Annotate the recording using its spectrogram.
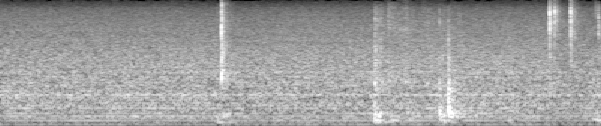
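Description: A few light clicks and taps of hands handling a clay-covered foam-and-wire sculpture armature: one sharp click about a second and a half in, a couple more near the end, over a steady electrical hum.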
